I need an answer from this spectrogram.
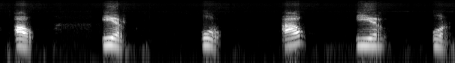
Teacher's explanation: Ujung lidah naik kepada lelangit paling belakang. Okey, keluar bunyi huruf ar ataupun huruf ro.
